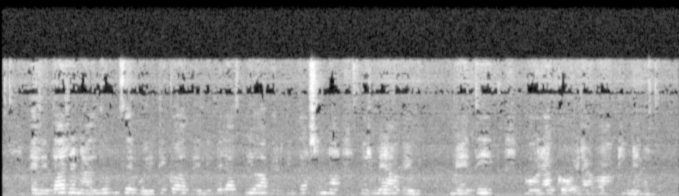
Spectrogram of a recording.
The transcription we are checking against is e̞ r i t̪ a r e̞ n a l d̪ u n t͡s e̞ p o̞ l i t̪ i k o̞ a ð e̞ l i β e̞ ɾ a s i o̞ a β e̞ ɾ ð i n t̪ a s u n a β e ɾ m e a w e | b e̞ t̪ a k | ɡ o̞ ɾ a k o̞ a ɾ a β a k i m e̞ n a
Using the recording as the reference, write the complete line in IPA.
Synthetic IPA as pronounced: e̞ r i t̪ a r e̞ n a l d̪ u n t͡s e̞ p o̞ l i t̪ i k o̞ a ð e̞ l i β e̞ ɾ a s i o̞ a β e̞ ɾ ð i n t̪ a s u n a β e ɾ m e a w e | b e̞ t̪ i k | ɡ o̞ ɾ a k o̞ e ɾ a β a k i m e̞ n a

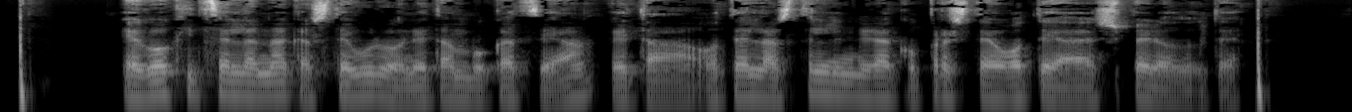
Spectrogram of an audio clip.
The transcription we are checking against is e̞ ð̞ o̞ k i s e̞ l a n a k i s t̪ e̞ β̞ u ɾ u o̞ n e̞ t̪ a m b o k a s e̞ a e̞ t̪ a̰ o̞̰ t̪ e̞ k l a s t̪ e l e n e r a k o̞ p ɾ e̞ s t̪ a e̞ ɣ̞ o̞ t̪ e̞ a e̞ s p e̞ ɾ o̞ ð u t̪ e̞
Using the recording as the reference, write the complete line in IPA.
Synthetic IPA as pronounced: e̞ ɣ̞ o̞ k i t͡s e̞ l a n a k a s t̪ e̞ β̞ u ɾ u o̞ n e̞ t̪ a m b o k a t͡s e̞ a e̞ t̪ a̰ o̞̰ t̪ e̞ l a s t̪ e l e n e ɾ a k o̞ p ɾ e̞ s t̪ a e̞ ɣ̞ o̞ t̪ e̞ a e̞ s p e̞ ɾ o̞ ð u t̪ e̞

